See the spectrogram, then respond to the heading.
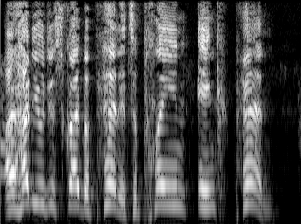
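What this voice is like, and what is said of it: Raised, loud, irritated voice. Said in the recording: “if you keep raising your voice at me”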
